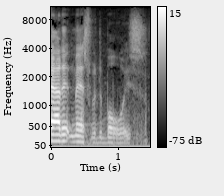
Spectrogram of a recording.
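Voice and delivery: ordinary talk

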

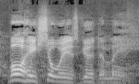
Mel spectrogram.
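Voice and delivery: ordinary talk, nothing marked

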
